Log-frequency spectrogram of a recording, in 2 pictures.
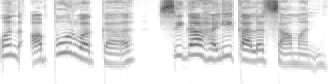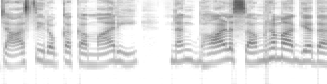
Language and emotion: Kannada, happy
